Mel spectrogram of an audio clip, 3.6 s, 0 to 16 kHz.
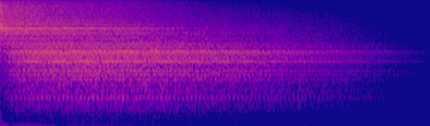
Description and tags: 808 cymbal (or open hihat) sent through through a Joe Meek optical compressor. The analog processing filled out the sound in a nice way.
